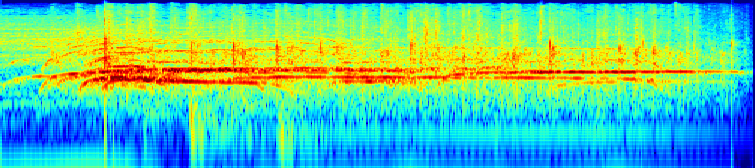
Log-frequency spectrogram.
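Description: Cymbals crash and drums are struck.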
